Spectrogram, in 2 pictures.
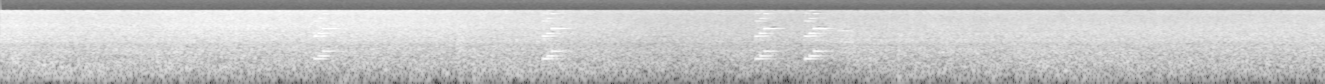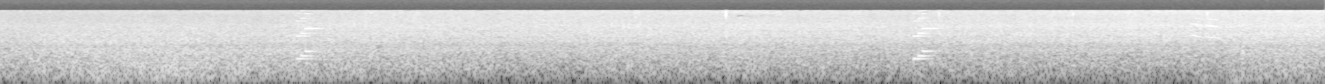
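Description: Waves wash steadily against a shore.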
